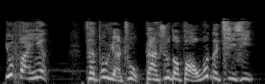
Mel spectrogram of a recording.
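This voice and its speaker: A man's voice: very high-pitched, expressive, quick pace, a bit bright, breathy edge, faint music behind, voice pushed up, full character voice. A man voicing a spiteful, scheming young woman cultivator in an audiobook. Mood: urgent, excited. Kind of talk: audiobook character voice.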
